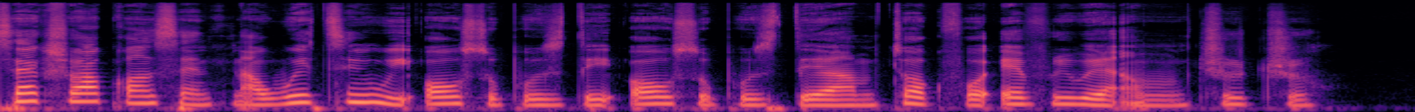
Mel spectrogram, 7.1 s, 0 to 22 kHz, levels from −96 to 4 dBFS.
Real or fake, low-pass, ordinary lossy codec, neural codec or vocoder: real; none; none; none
